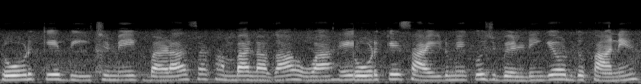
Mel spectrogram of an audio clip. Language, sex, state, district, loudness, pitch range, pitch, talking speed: Hindi, female, Bihar, Bhagalpur, -17 LUFS, 190-225 Hz, 205 Hz, 180 wpm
